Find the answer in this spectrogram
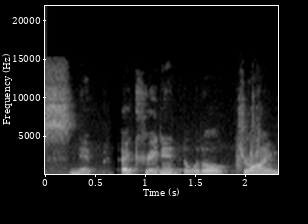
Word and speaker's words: SNP: it stands for single nucleotide polymorphism it's actually pronounced snip i created a little drawing for you there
